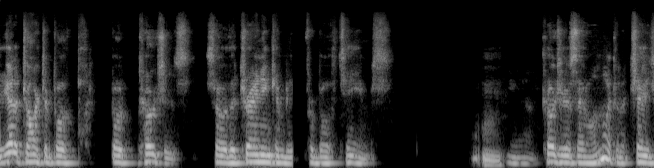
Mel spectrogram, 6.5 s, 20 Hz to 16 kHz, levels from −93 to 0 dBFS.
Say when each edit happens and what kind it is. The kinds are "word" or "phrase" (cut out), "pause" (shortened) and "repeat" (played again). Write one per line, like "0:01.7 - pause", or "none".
0:01.4 - phrase
0:02.0 - pause
0:02.9 - phrase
